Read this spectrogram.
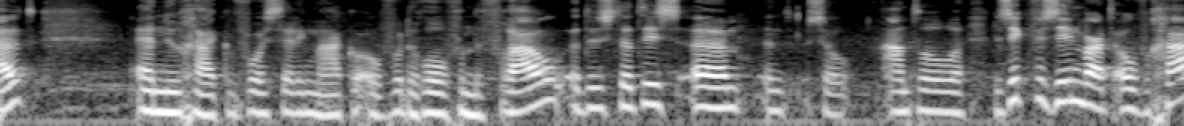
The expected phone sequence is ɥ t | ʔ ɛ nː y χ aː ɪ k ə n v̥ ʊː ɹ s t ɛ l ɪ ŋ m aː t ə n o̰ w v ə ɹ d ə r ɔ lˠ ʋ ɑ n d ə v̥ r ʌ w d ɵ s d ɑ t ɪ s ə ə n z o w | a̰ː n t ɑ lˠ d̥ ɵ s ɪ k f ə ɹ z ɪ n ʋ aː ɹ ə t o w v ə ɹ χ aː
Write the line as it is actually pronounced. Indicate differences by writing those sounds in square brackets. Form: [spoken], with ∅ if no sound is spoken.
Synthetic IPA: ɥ t | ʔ ɛ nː y χ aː ɪ k ə n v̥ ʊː ɹ s t ɛ l ɪ ŋ m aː [k] ə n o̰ w v ə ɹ d ə r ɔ lˠ [v] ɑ n d ə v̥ r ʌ w d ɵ s d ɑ t ɪ s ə ə n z o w | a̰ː n t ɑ lˠ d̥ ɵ s ɪ k f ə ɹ z ɪ n ʋ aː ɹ ə t o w v ə ɹ χ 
